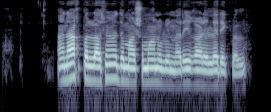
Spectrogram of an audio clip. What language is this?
Pashto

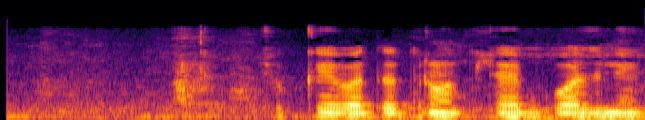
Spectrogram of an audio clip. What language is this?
Eastern Balochi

